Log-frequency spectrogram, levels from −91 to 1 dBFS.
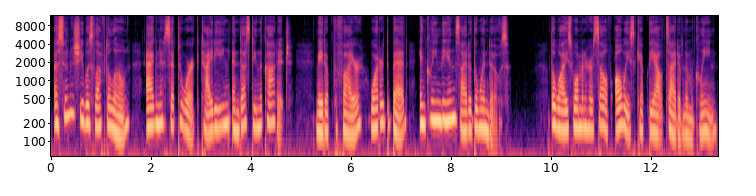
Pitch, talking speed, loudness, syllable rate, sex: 170 Hz, 185 wpm, -19 LUFS, 5.2 syllables/s, female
